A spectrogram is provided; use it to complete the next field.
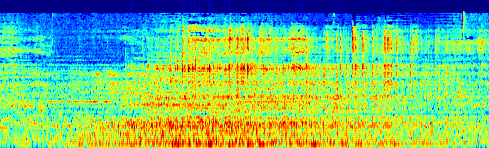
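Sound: rocket launch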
